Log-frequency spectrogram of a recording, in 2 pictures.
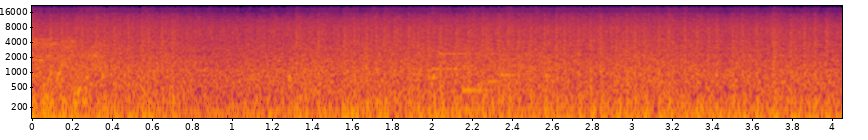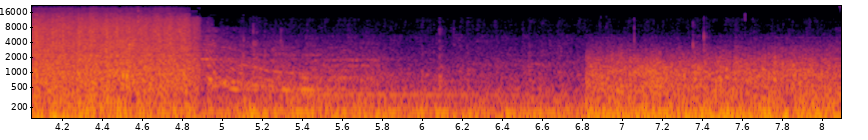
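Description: Ship weapons in Everspace pour rapid fire at a comms hub, a dense, loud crackling barrage that cuts off abruptly near the end and leaves a quieter low hum.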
